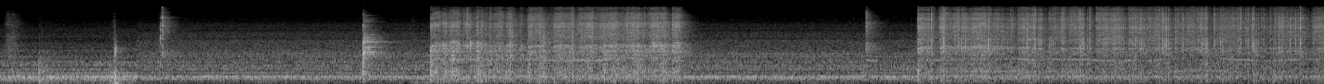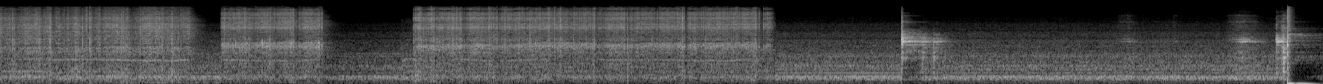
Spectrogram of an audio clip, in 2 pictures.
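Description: A power tool runs in several long bursts with a slightly wavering pitch, and a few sharp hammer blows land between them, during work to free a seized CV axle.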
